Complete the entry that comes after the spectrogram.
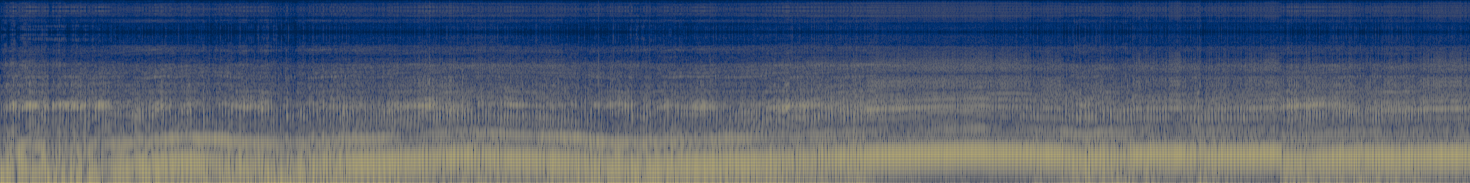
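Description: Small motorcycle engine heard onboard at racing speed, its pitch rising and falling as the throttle is worked through the corners, with two brief dips in the second half.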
